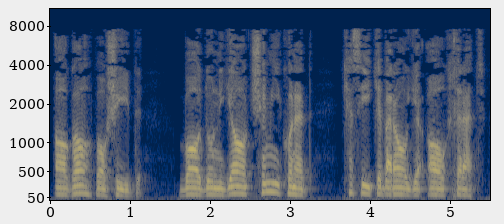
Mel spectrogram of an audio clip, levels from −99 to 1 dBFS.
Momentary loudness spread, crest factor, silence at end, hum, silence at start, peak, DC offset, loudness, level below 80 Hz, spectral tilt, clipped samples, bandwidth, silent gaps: 10 LU; 18 dB; 0.1 s; none; 0.05 s; -14 dBFS; under 0.1%; -31 LUFS; -64 dBFS; -5.5 dB/octave; under 0.1%; 8 kHz; none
